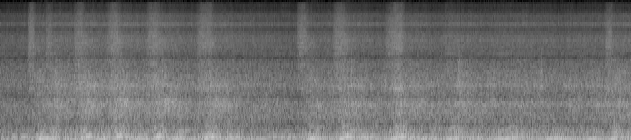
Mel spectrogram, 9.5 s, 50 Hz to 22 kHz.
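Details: 1947 Ford street rod V8 first start after reinstalling the intake and distributor, timing only temporarily set, cold windy day: deep, lumpy rumble settling into a steady idle with even low pulses; fired and keeps running.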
